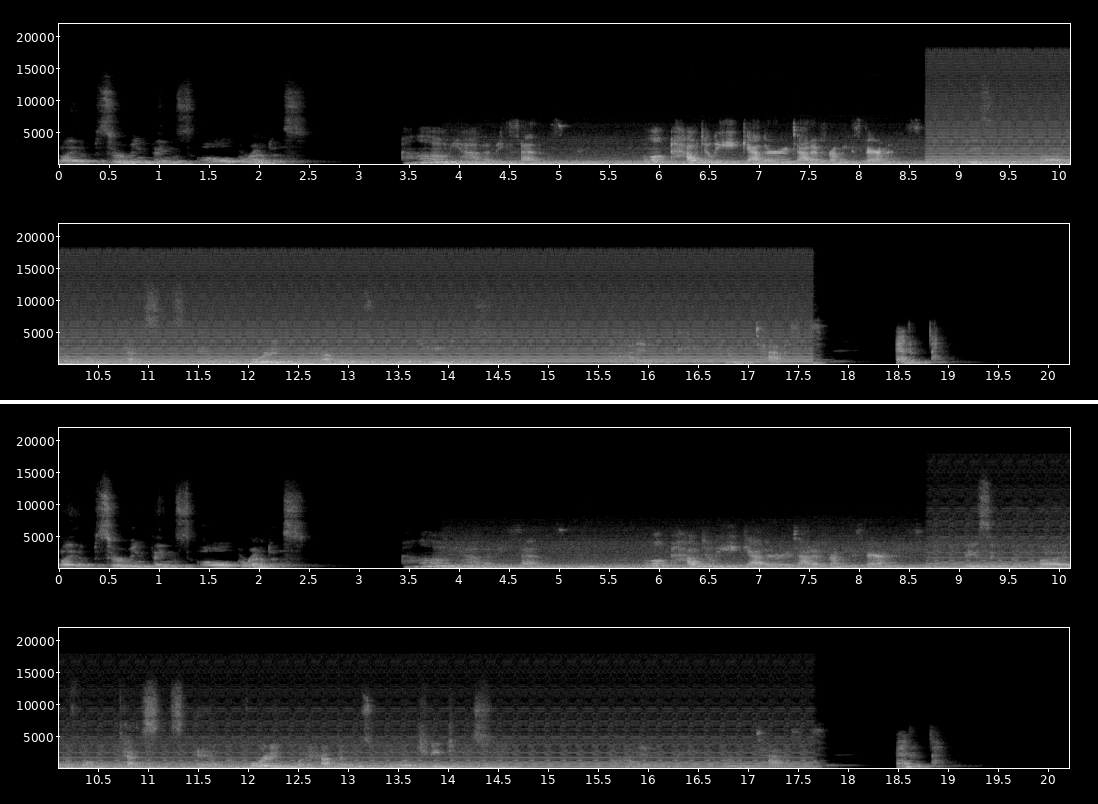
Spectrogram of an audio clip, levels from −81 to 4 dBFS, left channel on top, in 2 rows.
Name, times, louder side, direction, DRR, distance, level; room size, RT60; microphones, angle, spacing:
voice 1, 0.0-2.4 5.2-5.5 9.1-14.4, right 1 dB, 85° right, 1 dB, 1.0 m, -31 dB
voice 2, 3.4-4.8 5.8-8.4 15.6-17.7 18.5-18.9, left 3 dB, 85° left, 4 dB, 0.7 m, -31 dB
sound 1, 3.8-14.7, equal, 55° right, 1.0 m, -28 dB
sound 2, 8.7-17.7, left 3 dB, 35° left, 0.3 m, -35 dB
5.4 x 2.1 x 2.5 m, 0.73 s
head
